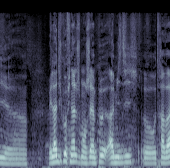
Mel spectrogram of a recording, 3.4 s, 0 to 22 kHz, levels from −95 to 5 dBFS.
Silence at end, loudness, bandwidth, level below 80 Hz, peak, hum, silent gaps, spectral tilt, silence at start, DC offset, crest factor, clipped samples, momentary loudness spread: 0 s; -20 LUFS; 16 kHz; -50 dBFS; -2 dBFS; none; none; -6 dB/octave; 0 s; under 0.1%; 16 dB; under 0.1%; 11 LU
